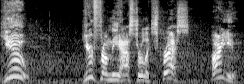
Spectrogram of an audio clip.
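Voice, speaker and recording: A man's voice: very high-pitched, sing-song, unhurried, sharp tone, a little hiss or hum, heavily acted. An actor playing a hostile, scolding townsman in a video game, accusing and disdainful. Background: background music.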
